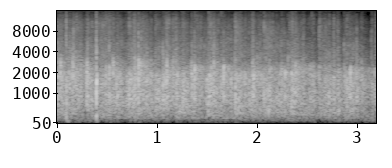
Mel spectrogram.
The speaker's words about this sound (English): Where's the young man that graduated? Just 14th in your class? 16th in your class? All right, that's worth an applause a little bit, first of all.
